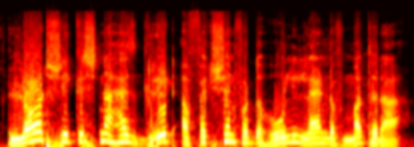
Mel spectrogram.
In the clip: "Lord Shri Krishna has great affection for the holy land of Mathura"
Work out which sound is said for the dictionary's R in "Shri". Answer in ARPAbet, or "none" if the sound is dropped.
R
